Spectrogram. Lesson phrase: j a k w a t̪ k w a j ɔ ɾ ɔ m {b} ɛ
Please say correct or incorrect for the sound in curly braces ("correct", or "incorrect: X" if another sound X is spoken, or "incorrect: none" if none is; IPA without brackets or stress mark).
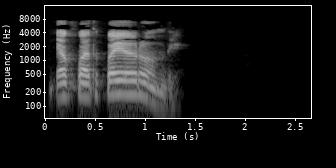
correct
